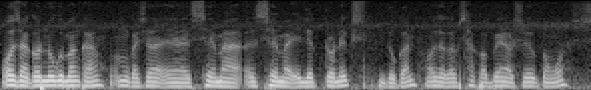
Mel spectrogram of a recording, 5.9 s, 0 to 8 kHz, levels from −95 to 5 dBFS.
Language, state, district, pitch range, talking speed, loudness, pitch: Kokborok, Tripura, Dhalai, 135-155 Hz, 215 wpm, -17 LUFS, 145 Hz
